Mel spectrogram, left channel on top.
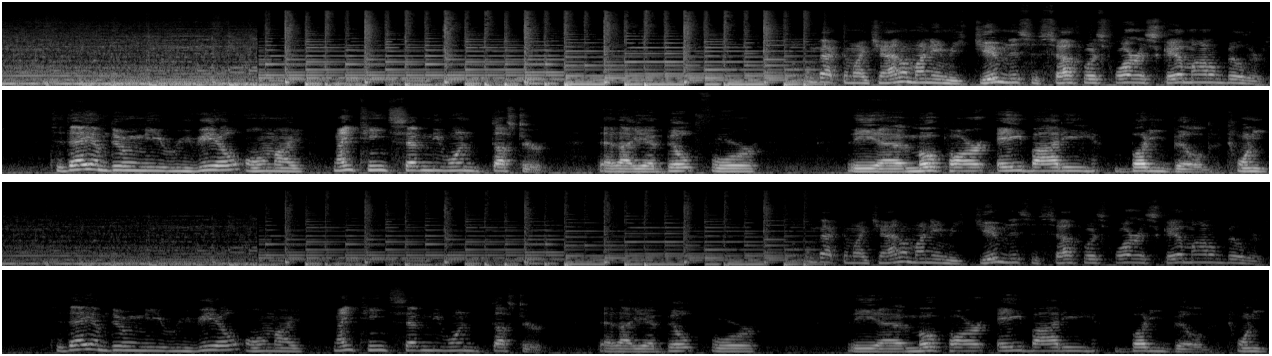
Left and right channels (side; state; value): right; quieter; 11.8 dB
